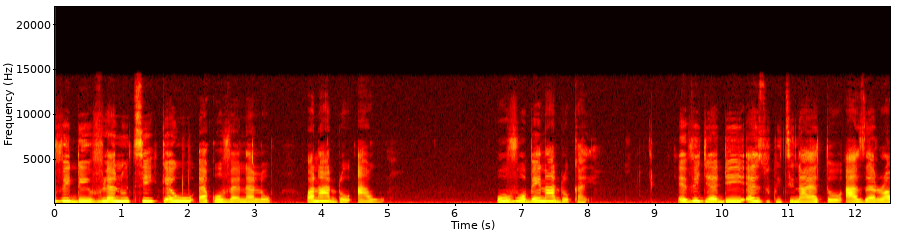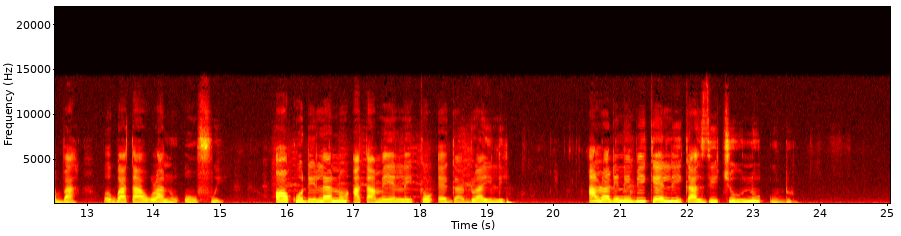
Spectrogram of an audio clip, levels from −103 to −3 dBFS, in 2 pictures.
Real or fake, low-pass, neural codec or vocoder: real; 14.4 kHz; none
